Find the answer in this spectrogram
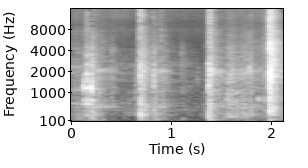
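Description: Sharp plastic clicks and knocks from a Bosch Tassimo capsule coffee machine as its lid is worked and the used T-disc capsule is handled: four clicks about half a second apart, the last and loudest near the end as the lid comes open.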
